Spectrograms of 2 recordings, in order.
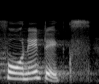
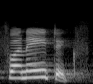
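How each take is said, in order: First: The first vowel is a full 'o' sound. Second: The first vowel is a short reduced sound. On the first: The speaker calls it wrong. "It's not फोनेटिक्स" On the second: The speaker calls it right. "It फोनेटिक्स"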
